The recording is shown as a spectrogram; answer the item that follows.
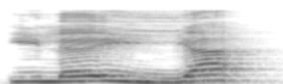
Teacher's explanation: ہا کی زیر اور یا کی زبر کو لمبا نہیں کرنا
